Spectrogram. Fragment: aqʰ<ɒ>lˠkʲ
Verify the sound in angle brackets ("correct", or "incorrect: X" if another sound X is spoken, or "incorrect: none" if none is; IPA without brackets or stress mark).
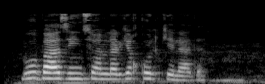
incorrect: o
